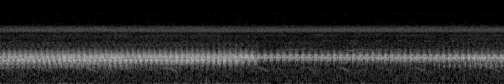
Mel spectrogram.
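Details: Chorus of frogs and toads: a fast, buzzy pulsed trill held at one pitch, loud at first and then dropping to a softer level partway through, over a steady high whine.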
